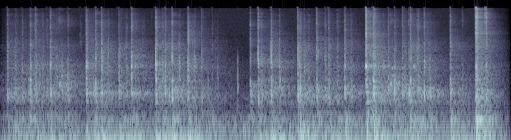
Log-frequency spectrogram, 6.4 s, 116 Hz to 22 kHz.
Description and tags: The sound of the keys of a keyboard. Recorded with a tape recorder in the library / CRAI Pompeu Fabra University.
campus-upf, library, UPF-CS14, keyboard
